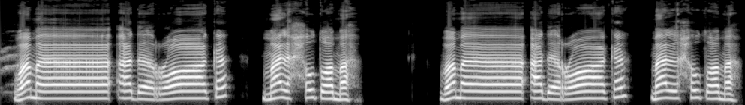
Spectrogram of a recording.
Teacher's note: میں ہائے ساکنہ کی آواز آئے گی، فی الحطمہ، وما ادراک، دال پہ قلقلہ کریں گے ، میم کو 3 الف تک کھینچ کے پڑھیں گے، وما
